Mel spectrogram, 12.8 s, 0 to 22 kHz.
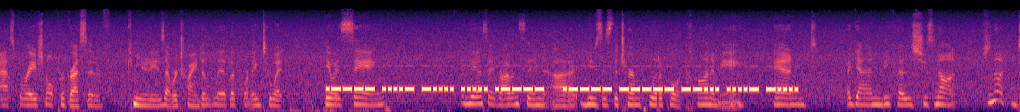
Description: Morse code, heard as a keyed tone, machine-sent, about 34 wpm, 740 Hz, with speech in English. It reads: 14651 10746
